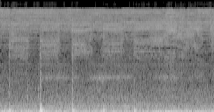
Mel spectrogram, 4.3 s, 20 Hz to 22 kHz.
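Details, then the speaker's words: 2014 Golf GTI Performance on a test drive after a water pump replacement: a loud continuous hiss of air escaping fast from the tyre after the owner tried removing a screw from it, with a faint rumble behind. "uh had a screw which I thought I'll try to take it out um but yeah that is uh Tire kot"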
